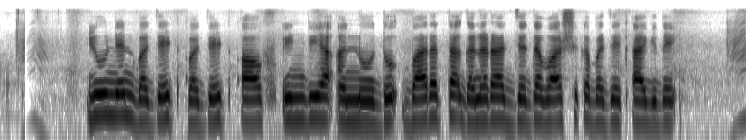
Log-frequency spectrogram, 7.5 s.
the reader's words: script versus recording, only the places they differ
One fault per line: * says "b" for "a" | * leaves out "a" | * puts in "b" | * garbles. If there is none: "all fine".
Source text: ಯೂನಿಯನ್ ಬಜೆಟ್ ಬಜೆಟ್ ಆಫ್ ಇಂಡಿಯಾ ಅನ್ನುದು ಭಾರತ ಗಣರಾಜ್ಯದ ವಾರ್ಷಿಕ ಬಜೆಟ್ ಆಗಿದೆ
all fine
